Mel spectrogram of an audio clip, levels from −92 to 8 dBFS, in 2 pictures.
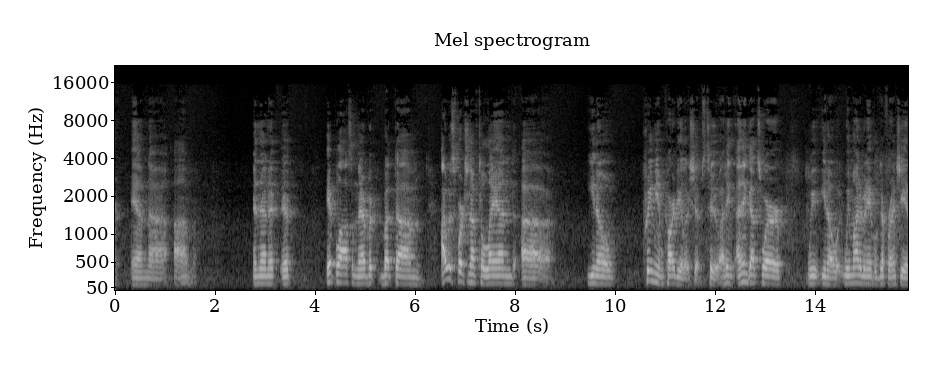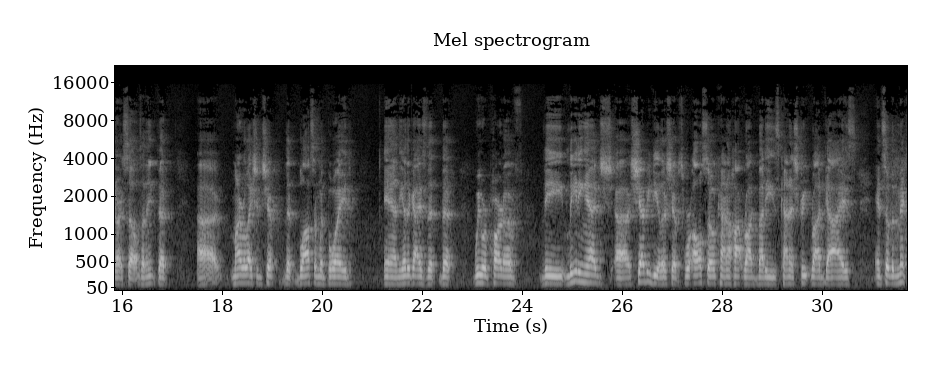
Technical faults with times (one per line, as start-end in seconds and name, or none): none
